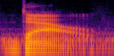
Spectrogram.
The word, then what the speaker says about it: Tao: So whether it's spelled with a T or a D, it's pronounced Tao.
